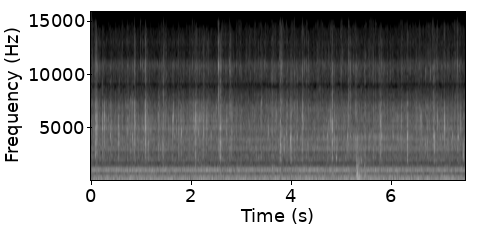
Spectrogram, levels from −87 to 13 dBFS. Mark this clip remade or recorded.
remade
